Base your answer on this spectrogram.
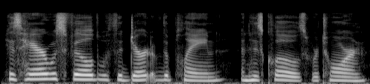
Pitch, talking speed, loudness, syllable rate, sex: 200 Hz, 245 wpm, -17 LUFS, 5.1 syllables/s, female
